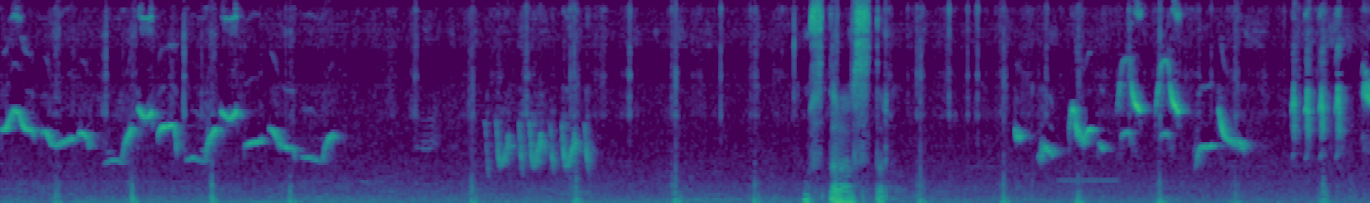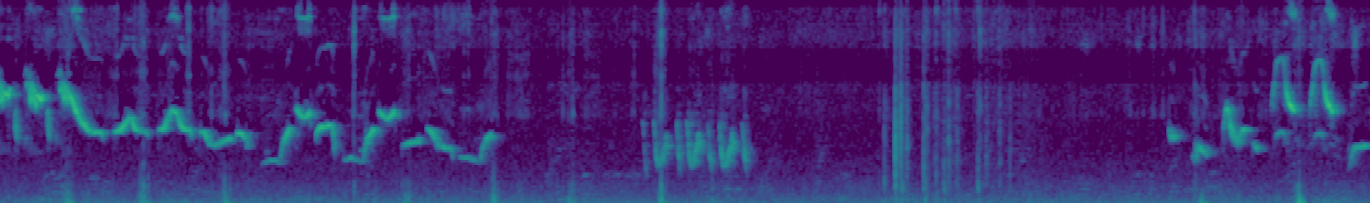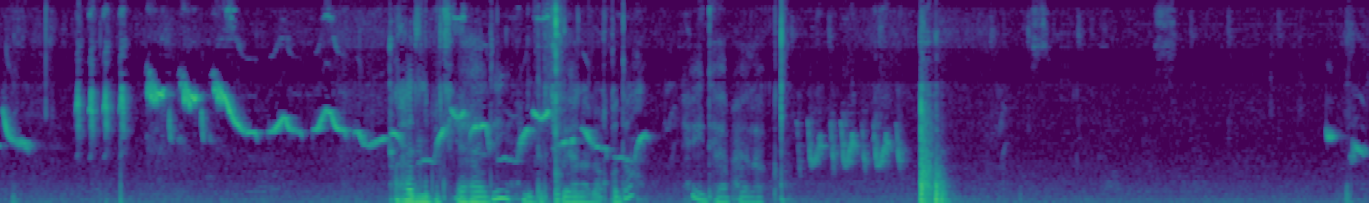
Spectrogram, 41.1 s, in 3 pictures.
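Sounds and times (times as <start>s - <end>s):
songbird warbling: 0.0s - 3.4s, 4.8s - 6.0s, 10.2s - 18.7s, 20.1s - 21.3s, 25.4s - 34.0s, 35.4s - 36.6s, 40.6s - 41.0s
needle piercing fabric ticks: 0.0s - 20.5s.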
